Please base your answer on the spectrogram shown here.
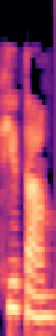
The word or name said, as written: hitam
